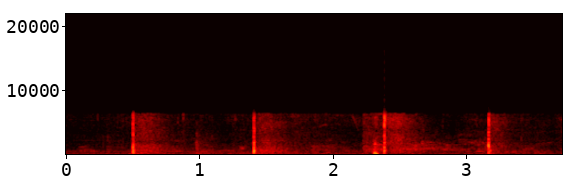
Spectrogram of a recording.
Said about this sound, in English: It's going to get noisy. I have quite a powerful kneading method, which is called the French slap.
